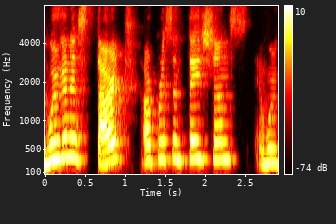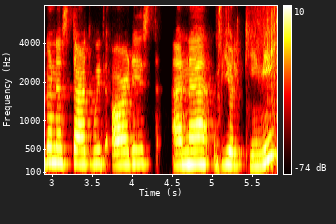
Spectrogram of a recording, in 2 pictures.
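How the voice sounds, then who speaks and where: A woman from Mexico hosting an online artist talk over a video call, friendly and a little hesitant, with restarts. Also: sits high.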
